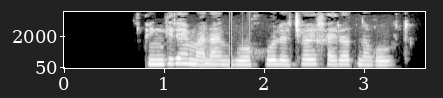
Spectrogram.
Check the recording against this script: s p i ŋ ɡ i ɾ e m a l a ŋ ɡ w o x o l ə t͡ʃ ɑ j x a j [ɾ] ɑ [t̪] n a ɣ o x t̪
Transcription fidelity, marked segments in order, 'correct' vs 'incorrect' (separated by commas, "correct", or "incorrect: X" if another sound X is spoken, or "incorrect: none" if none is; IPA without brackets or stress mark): correct, correct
